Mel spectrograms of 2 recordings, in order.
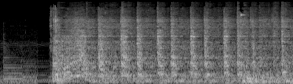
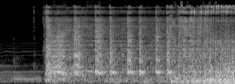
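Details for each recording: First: Generac generator with flashing red indicator lights: starter drags at about three slow turns per second for two seconds before the engine catches and revs; slow crank from an old, swollen weak battery. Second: Generac 14kW standby generator after diagnosing slow cranking with flashing red indicator, swollen old battery removed and codes reset: starter cranks briefly, engine catches and settles into a steady even run with no knocks; clean, healthy start.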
